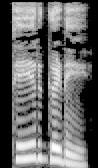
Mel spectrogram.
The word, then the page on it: ತೇರ್ಗಡೆ: tērgaḍe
